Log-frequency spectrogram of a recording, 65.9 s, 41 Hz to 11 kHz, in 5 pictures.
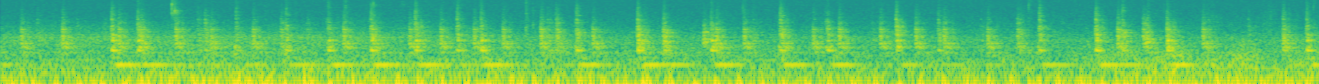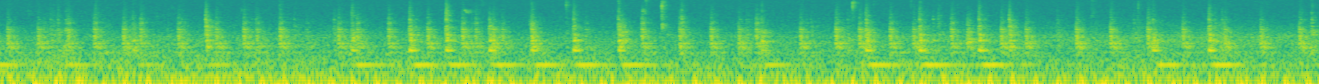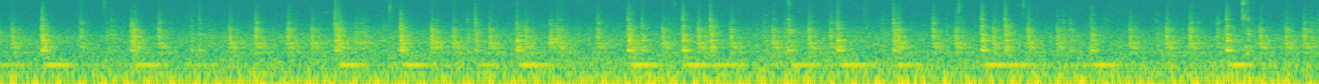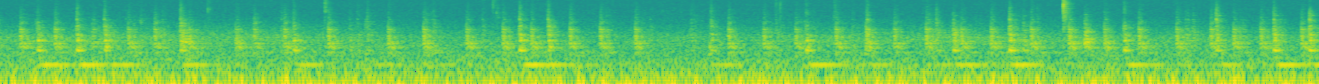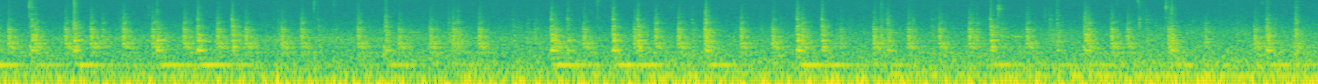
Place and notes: Šlavantai, Lithuania - House porch after the rain
Water dripping around a house porch after the rain. Recorded with ZOOM H5.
